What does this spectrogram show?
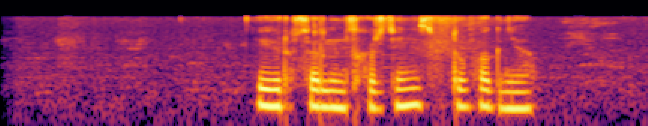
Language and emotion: Russian, neutral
